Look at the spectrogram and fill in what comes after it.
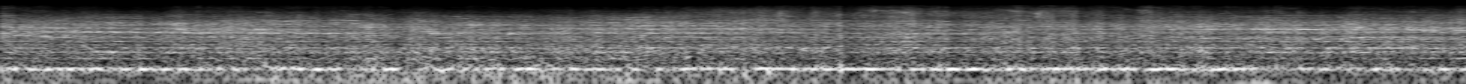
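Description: Loaded double-stack intermodal well cars rolling past close by: a steady, loud rumble and clatter of steel wheels on the rails, with a steady droning tone running through it.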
